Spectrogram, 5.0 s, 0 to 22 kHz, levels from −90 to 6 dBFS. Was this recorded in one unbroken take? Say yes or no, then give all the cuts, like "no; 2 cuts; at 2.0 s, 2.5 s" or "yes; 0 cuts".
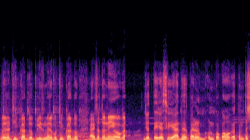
no; 1 cut; at 2.5 s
